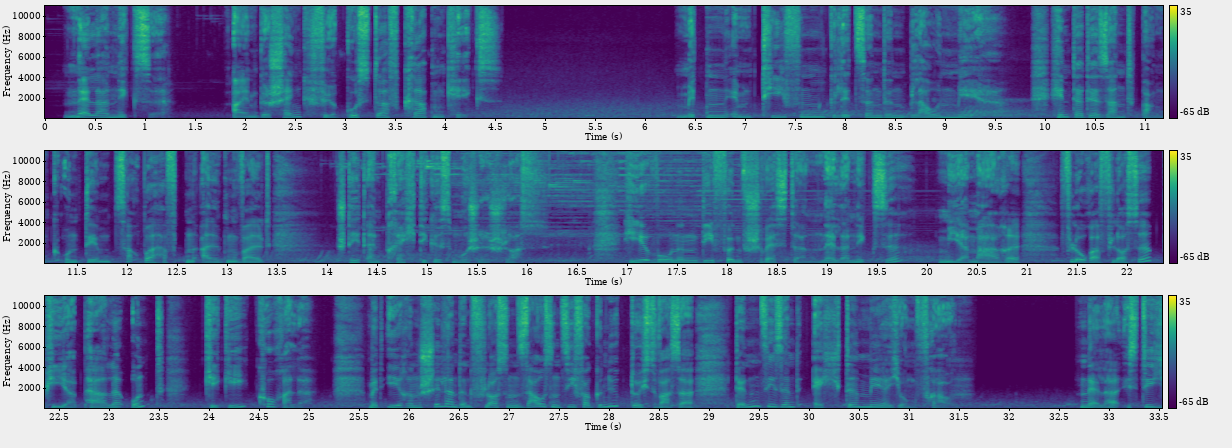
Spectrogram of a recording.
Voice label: Hoerbuch Kinder; Nella Nixe

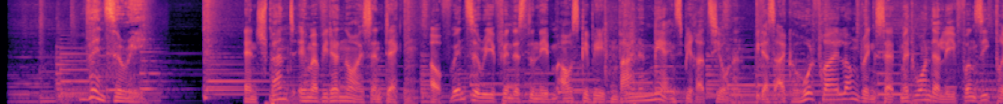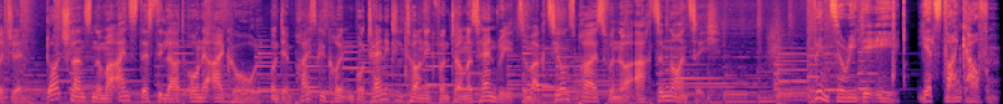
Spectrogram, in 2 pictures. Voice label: Werbung; vinzery

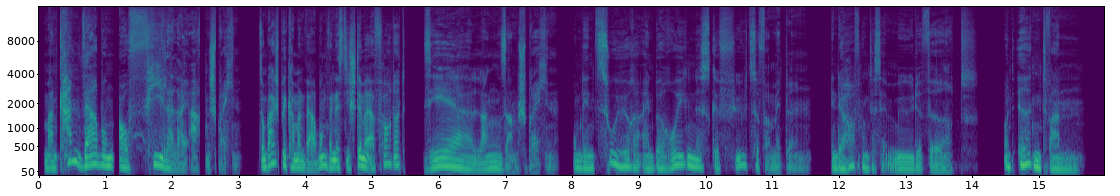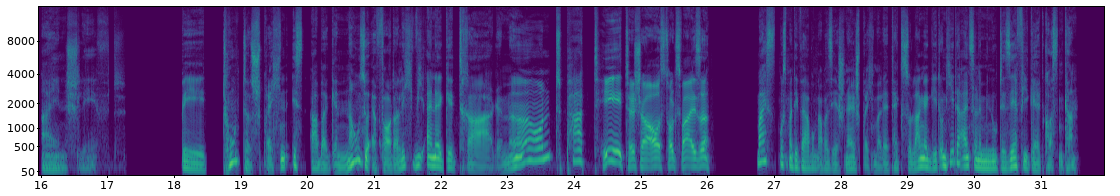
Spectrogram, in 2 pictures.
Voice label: erzaehlung

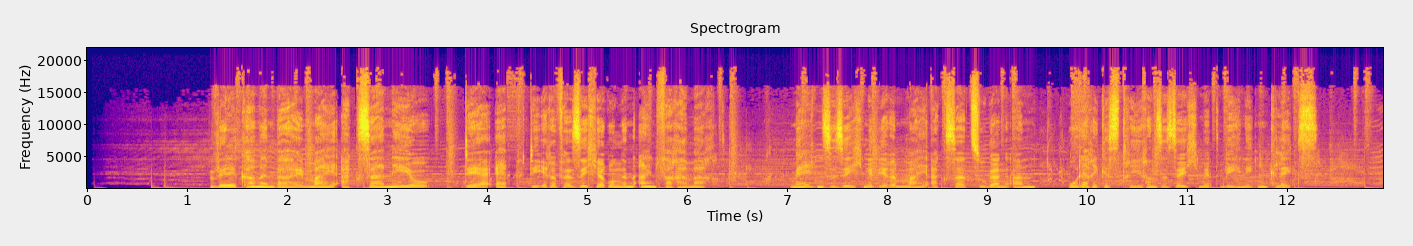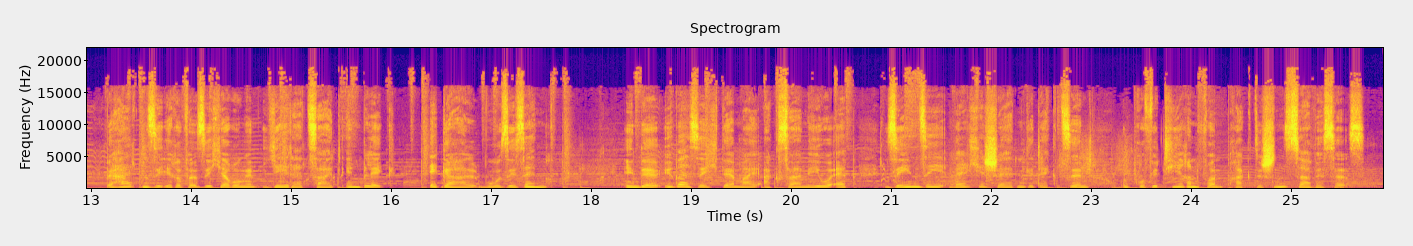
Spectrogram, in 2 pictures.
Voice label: Erklaerfilm

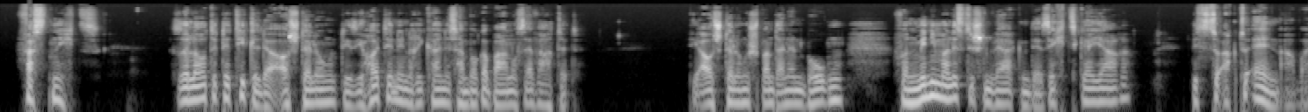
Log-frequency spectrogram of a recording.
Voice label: audioguide

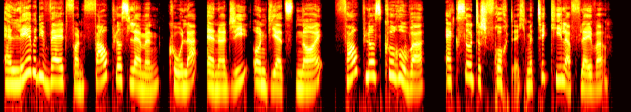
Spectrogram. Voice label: Werbung Bier

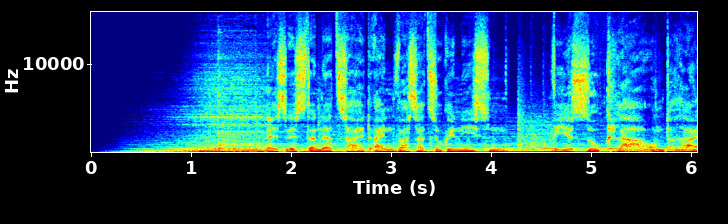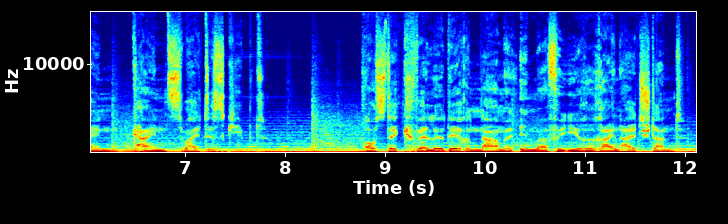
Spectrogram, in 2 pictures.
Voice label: Werbung Getraenk

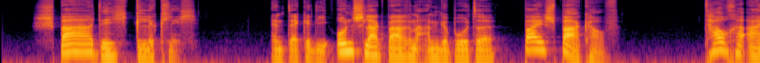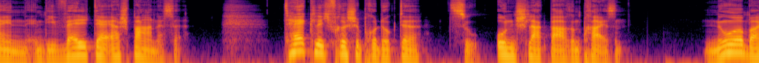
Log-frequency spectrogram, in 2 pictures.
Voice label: Werbung, German; Sparkauf

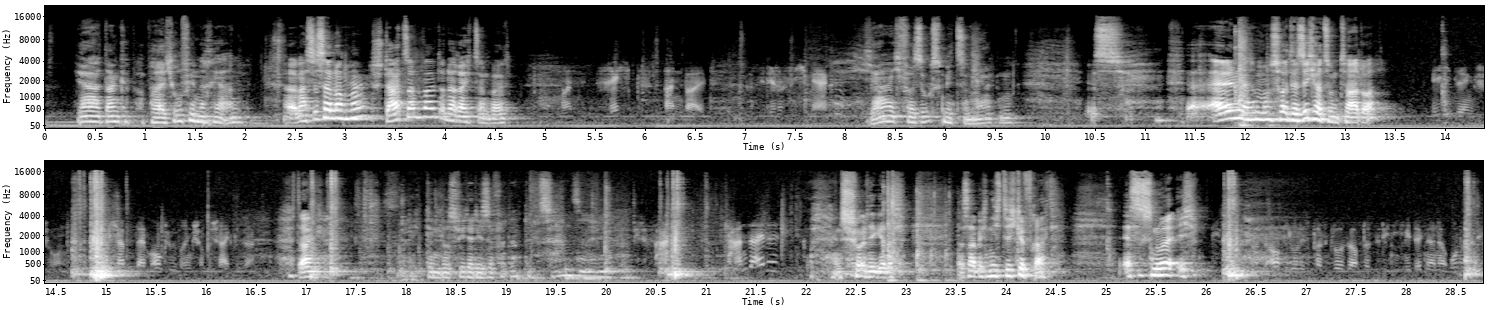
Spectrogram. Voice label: Hoerspiel; Freinacht

